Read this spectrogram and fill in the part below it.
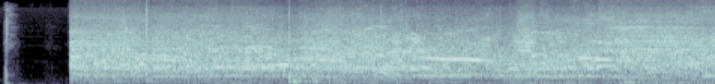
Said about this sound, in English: He got booed.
